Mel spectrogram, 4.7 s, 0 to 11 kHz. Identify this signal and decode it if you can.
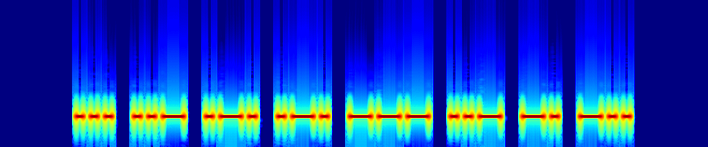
Morse code, heard as a keyed tone, about 25 wpm, 700 Hz. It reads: SURROUND
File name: Eight Letter Words - 25wpm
